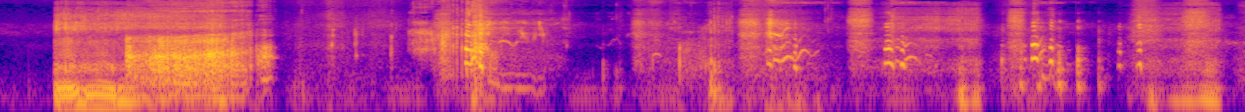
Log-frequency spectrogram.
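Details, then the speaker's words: Sleeping Mastiff dog, very sleepy: a long rough rumbling snore likened to a failed chainsaw pull start, then irregular snorts, wheezy squeaks and fluttering breath noises; snoring. "That's like a failed pull start on my chainsaw."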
